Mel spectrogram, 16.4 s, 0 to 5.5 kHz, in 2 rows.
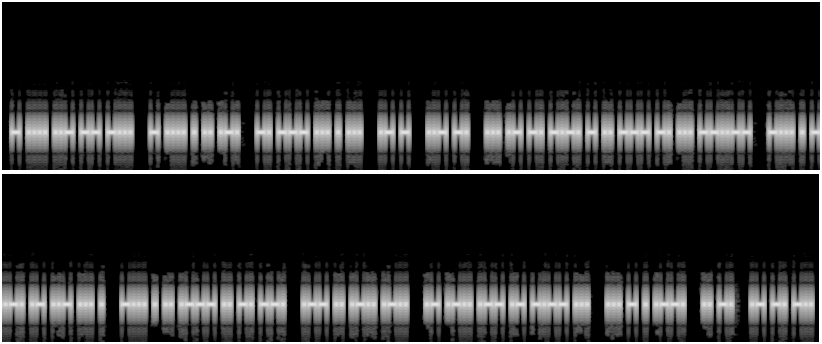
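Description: Morse code, heard as a keyed tone, about 44 wpm, 600 Hz. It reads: THUMB THEIR NOSES AT UN SANCTIONS, BECAUSE BEIJING WILL ALWAYS STEP IN AND
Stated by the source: Morse practice at 45 wpm, the novel Never by Ken Follett in English, from CW med Gnister.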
